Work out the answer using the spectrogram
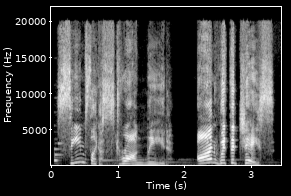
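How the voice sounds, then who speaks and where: A woman playing an earnest, energetic young scout knight in a video game, brisk and confident. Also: very high voice, full character voice. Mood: determined. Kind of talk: animated video game dialogue. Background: game music.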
